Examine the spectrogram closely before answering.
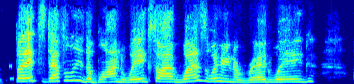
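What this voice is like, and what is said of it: Louisiana Creole and Texas accent. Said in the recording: “I can hear the Creole in your voice ... she don't sound like she's from Texas. She sounds like she's from Louisiana ... I can hear the Creole in you and a little bit of Texas”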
